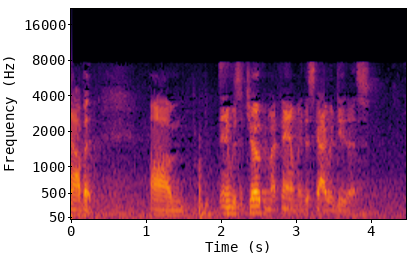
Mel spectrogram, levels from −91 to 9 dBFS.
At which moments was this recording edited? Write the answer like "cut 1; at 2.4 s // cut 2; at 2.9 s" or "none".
cut 1; at 2.0 s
